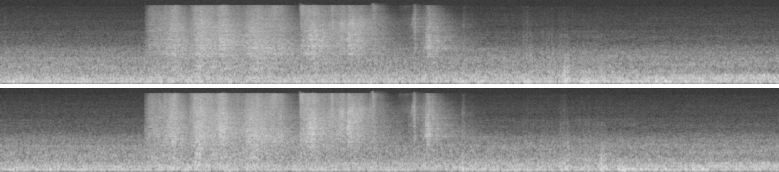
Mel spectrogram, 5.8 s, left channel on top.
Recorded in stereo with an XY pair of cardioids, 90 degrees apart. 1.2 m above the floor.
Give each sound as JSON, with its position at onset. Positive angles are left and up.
{"t": 1.1, "sound": "crumpling", "azimuth_deg": -65, "distance_m": 1.4}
